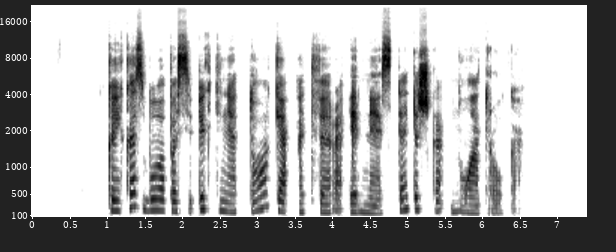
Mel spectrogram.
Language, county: Lithuanian, Utena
